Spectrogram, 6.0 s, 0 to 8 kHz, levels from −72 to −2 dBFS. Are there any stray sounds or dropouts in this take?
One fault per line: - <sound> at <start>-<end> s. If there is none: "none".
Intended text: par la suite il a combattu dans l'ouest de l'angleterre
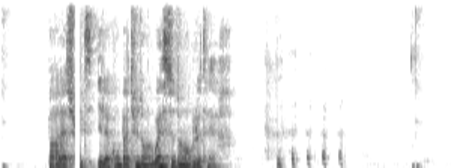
- dropout at 1.0-1.1 s
- laugh at 3.5-4.6 s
